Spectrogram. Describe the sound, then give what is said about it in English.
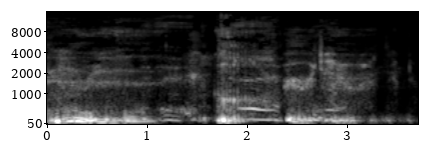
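A man's voice imitates the heavy, raspy breathing of an obscene phone call in a series of loud, rough huffs and low grunts lasting a few seconds, with no words. “He starts with some heavy breathing.”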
